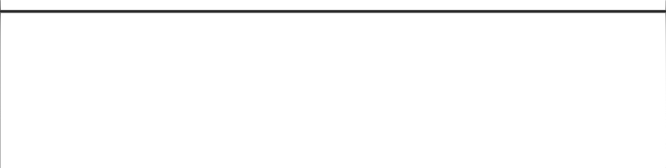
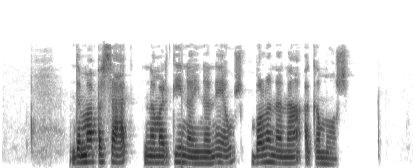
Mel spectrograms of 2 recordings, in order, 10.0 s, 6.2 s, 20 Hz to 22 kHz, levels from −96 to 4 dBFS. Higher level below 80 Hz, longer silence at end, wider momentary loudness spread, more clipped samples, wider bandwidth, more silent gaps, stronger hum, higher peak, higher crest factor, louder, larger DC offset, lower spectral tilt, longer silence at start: second, under -90 dBFS vs -58 dBFS; second, 0 s vs 1.05 s; second, 0 LU vs 12 LU; neither; first, 17.5 kHz vs 7.8 kHz; neither; neither; about the same, -2 dBFS vs -2 dBFS; second, 4 dB vs 18 dB; first, -2 LUFS vs -18 LUFS; neither; second, 0 dB/octave vs -6 dB/octave; second, 0 s vs 1.05 s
